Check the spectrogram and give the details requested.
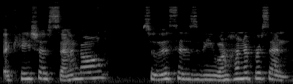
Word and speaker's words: Acacia senegal: okay so I just checked and it's pronounced acacia Senegal so this is the 100% virgin coconut oil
